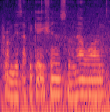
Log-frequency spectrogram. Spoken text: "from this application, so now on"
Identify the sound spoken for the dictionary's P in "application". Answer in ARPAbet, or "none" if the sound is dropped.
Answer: P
